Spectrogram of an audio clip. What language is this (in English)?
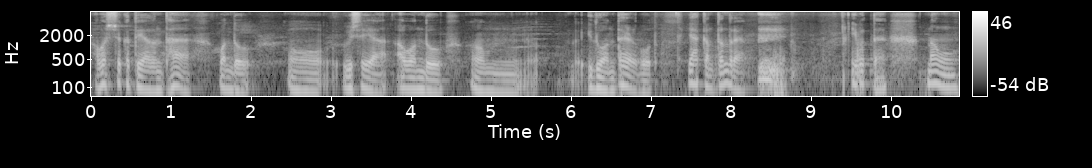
Kannada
